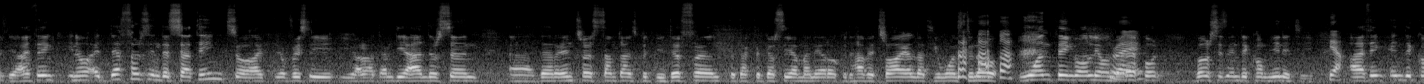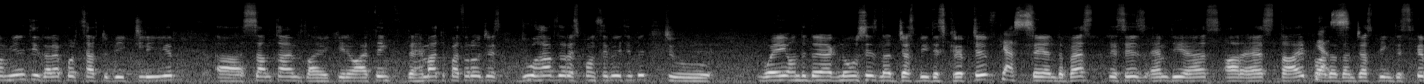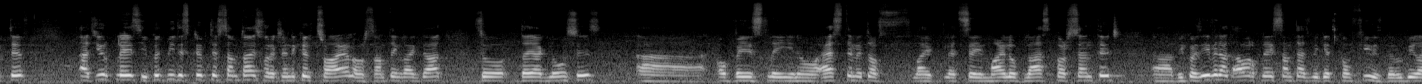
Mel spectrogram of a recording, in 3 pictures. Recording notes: This discussion was filmed at the Eleventh Annual Meeting of the Society of Hematologic Oncology (SOHO 2023) held in Houston, TX.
